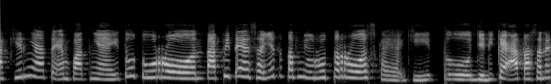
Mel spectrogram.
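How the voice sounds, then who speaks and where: Her pitch is high, and this woman speaks at a moderate pace with ordinary pitch variation. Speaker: pharmacy student tutor. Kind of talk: tutorial. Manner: casual.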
